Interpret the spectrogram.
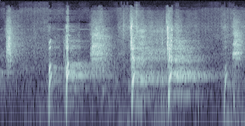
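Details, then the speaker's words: Acted simple vocal tics of Tourette syndrome (simulated, film dramatization) by an adult male teacher character: sudden short bark-like yelps and throat noises at irregular moments during conversation. "sorry but how can you expect kids to learn when you're doing that all the time"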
